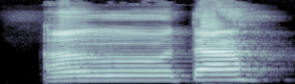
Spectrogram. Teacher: اب درمیان میں کیسے پڑھنا ہے، جیسے یہ دیکھیں انتا، اس کو آپ نے یہ بھی نہیں پڑھنا انتا، یہ پڑھیں گے تو اظہار ہو جائے گا، اور یہاں پر ادغام تو ہو ہی نہیں سکتا کیونکہ آگے تا ہے، وہ ادغام والا حرف ہی نہیں ہے۔ تو نون کو پڑھنا تو ہے، غنہ بھی کرنا ہے، ساتھ ساتھ اس کو چھپا کر پڑھنا ہے، پتہ نہ چلے، صاف واضح بھی نہ ہو اور بالکل چھپ بھی نہ جائے، جو درمیانی کیفیت ہے اس کو کہا جاتا ہے اخفا۔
